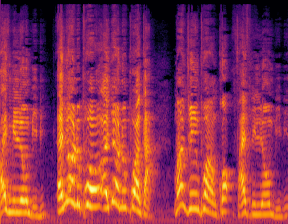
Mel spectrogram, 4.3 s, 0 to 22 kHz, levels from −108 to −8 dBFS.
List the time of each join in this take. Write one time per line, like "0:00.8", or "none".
none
